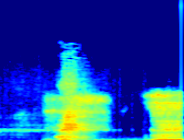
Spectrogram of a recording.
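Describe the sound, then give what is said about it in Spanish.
A female dog lets out two loud, rough growling barks, separated by a short pause, the second cut off at the end. “No sé, no, sé qué, hacer, si decirle a Preco baje la perra o la perra que baje a Preco.”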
